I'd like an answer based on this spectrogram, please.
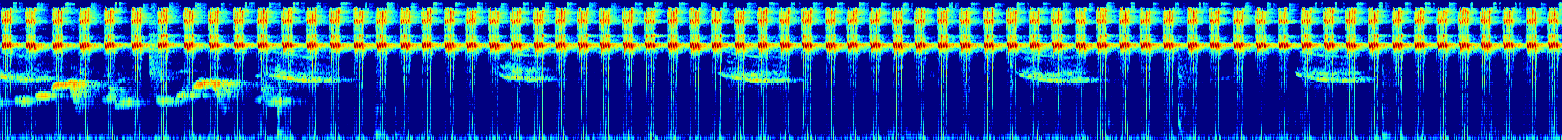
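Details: Cricket chirps meant as masteran for teaching songbirds: a fast, unbroken train of piercing high pulses. A bird's short whistled phrases open the recording, then slurred downward whistles return every few seconds.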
